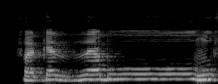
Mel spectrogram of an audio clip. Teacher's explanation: تو یہاں پہ ہمارے پاس ذال نرمی کے ساتھ پڑھیں گے، واو ساکن سے پہلے پیش، واو مدہ کھینچ کر پڑھیں گے، 2 سیکنڈ تک، 2 حرکات کی مقدار تک ہم نے اس کو کھینچنا ہے۔ عین کو مخرج سے ادا کریں گے، قاف مستعلیہ میں سے ہم نے اس کو موٹا پڑھنا ہے، پر پڑھنا ہے، را کے اوپر پیش ہے، ہم نے اس کو موٹا بھی پڑھنا ہے، اور واو ساکن سے پہلے پیش ہے تو ہم نے اس کو کھینچ کر بھی پڑھنا ہے۔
